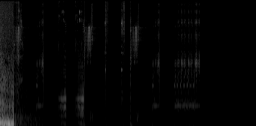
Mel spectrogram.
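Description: Menu selections click softly.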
